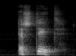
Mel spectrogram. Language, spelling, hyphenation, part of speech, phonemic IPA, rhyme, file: Dutch, estheet, es‧theet, noun, /ɛsˈteːt/, -eːt, Nl-estheet.ogg
- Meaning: aesthete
